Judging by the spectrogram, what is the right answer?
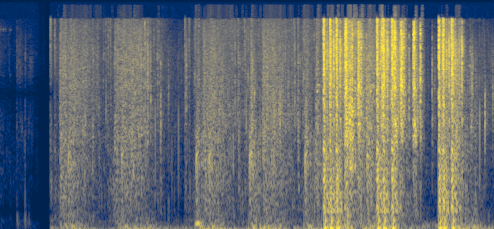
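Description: Explosions and blasts from a bomb in a Roblox video game, a dense run of loud booming bursts that swell and strike repeatedly toward the end.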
